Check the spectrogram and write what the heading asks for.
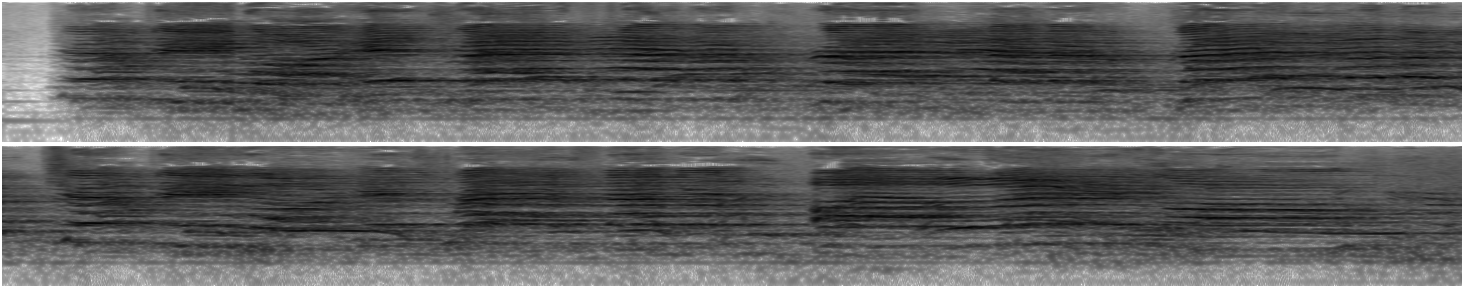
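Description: A group of young children singing a song together, phrase by phrase with short breaks between the lines.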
